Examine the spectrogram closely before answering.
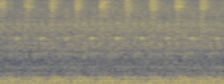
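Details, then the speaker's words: Car at idle after an autocross track day, intake already taken apart and checked: steady idle with a rhythmic metallic sucking chatter pulsing about five times a second that did not go away; source unknown, owner suspects the tune. "so let's hope so as you can hear it's not going away um i have no idea what else it could be"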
